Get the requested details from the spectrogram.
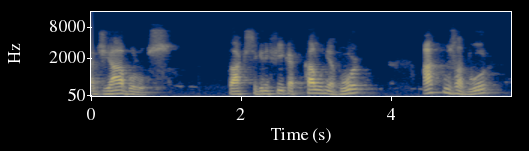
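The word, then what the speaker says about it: διάβολος: Esse nome, ele é uma transliteração do grego que se pronuncia diabolos, tá?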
